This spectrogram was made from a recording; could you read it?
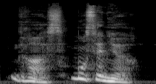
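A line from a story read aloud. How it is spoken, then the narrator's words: Pleading, disbelieving cry. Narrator (French): s'écria Franz d'une voix suppliante, ne pouvant croire à ce qu'il entendait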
